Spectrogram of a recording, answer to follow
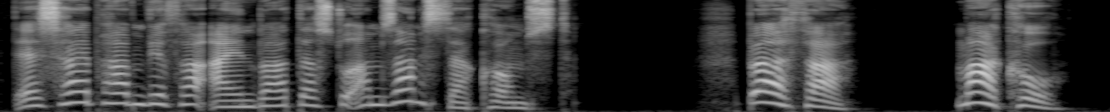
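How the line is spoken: Loud frustrated call. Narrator (German): ruft sie, ihre Stimme laut und frustriert, weil sie so oft rufen muss

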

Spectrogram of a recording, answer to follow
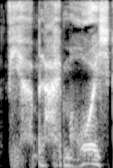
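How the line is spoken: Whispered. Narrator (German): geflüstert hat

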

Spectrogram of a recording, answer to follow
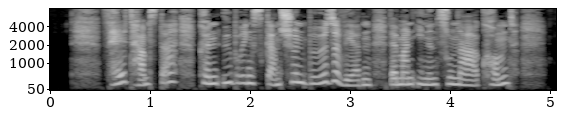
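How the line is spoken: Panting from behind. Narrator (German): keuchte er hinter mir

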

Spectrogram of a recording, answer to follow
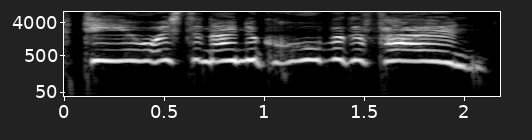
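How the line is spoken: Shouted from afar. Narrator (German): Lena schrie schon von Weitem

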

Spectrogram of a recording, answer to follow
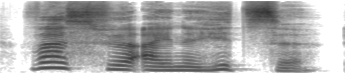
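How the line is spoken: Groaning. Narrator (German): stöhnte sie

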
